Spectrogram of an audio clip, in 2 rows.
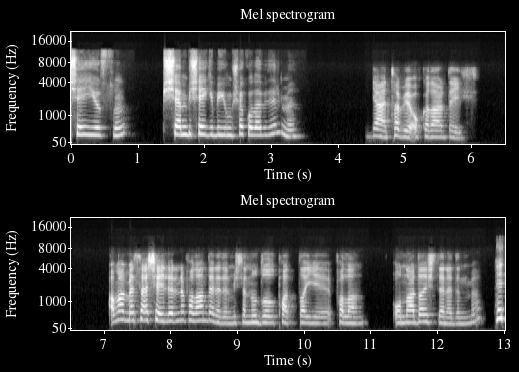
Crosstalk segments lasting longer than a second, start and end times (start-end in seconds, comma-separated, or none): none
